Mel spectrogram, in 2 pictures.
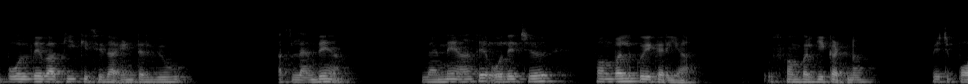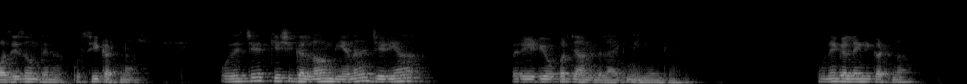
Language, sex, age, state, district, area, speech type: Dogri, male, 18-30, Jammu and Kashmir, Jammu, urban, spontaneous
